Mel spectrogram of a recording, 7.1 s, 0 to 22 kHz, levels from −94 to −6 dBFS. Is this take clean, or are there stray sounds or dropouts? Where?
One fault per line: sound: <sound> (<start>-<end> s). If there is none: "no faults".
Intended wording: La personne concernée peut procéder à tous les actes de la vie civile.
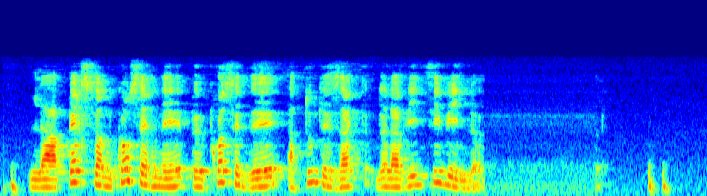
no faults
